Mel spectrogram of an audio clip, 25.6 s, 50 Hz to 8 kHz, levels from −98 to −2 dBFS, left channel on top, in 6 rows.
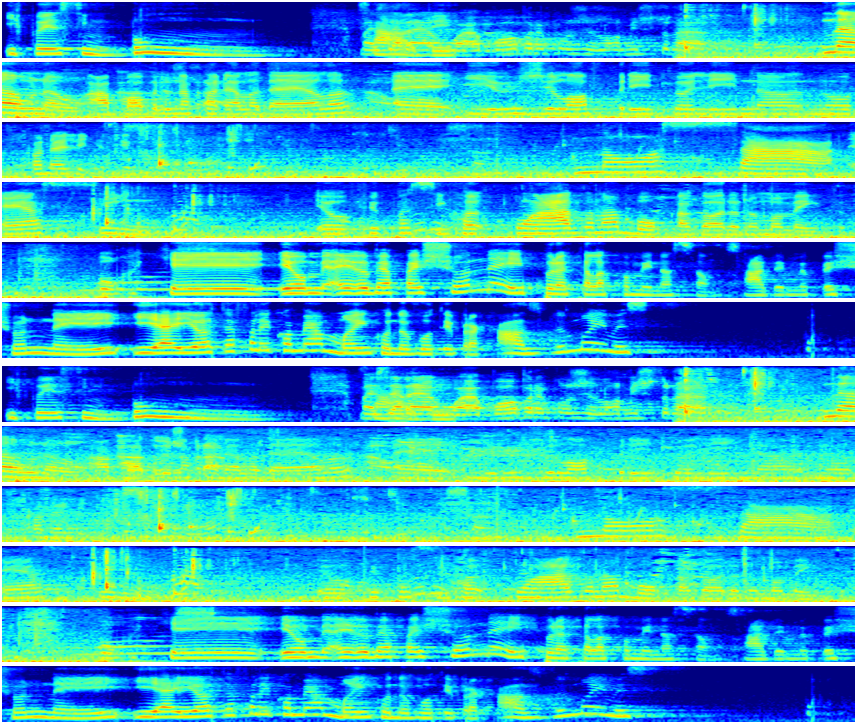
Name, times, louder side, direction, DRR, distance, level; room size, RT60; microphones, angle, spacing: voice 1, 0.2-1.3 1.8-2.3 4.1-9.3 11.4-11.9 12.2-13.0 13.3-13.6 14.4-16.9 17.5-24.5, left 4 dB, 45° left, 11 dB, 1.3 m, -34 dB
voice 2, 1.5-3.9 4.4-5.4 6.1-6.4 9.0-11.0 14.4-15.2 17.4-18.4, right 4 dB, 65° right, 6 dB, 3.2 m, -41 dB
sound 1, 3.4-17.6, right 2 dB, 50° right, 1.3 m, -35 dB
29.0 x 28.0 x 6.0 m, 0.93 s
head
